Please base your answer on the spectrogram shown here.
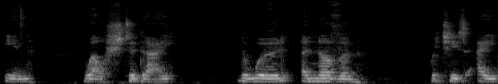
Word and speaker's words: Annwfn: still in use in Welsh today, the word anovven which is a w a n wfn. It's actually spelled um in our modern language today, but it's pronounced an oven.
